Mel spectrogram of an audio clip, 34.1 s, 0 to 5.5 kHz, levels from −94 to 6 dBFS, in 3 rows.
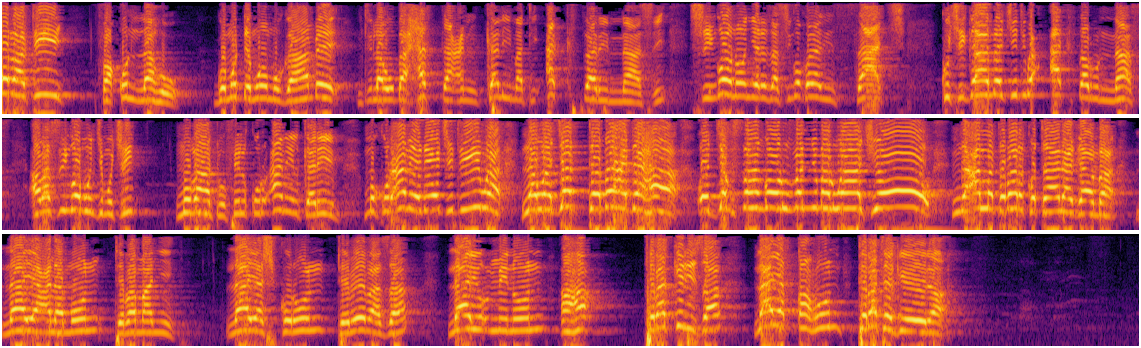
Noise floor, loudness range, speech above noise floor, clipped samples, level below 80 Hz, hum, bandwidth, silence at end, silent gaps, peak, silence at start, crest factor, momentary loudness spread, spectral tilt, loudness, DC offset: -59 dBFS; 6 LU; 52 dB; 7%; -30 dBFS; none; 5.4 kHz; 1.9 s; none; 0 dBFS; 0 s; 8 dB; 9 LU; -4.5 dB/octave; -6 LUFS; 0.6%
